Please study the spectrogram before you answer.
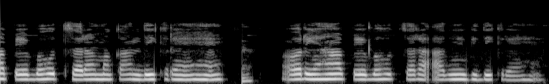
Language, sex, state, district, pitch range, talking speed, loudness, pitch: Hindi, female, Jharkhand, Palamu, 220-235 Hz, 195 wpm, -14 LUFS, 230 Hz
